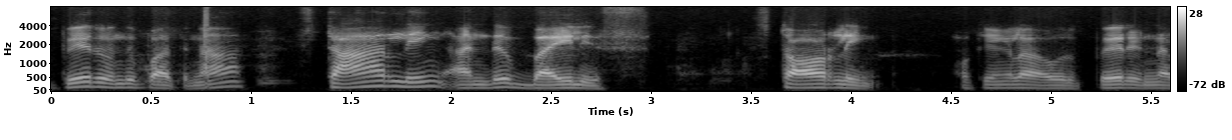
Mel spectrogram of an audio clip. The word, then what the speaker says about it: Bayliss: இதை ப்ரொனவுன்ஸ் எப்படி பண்ணுவாங்க? பேலிஸ்ன்னு பண்ணுவாங்க. BAYLISS.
